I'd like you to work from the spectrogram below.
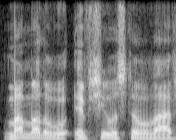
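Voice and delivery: normal talking voice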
